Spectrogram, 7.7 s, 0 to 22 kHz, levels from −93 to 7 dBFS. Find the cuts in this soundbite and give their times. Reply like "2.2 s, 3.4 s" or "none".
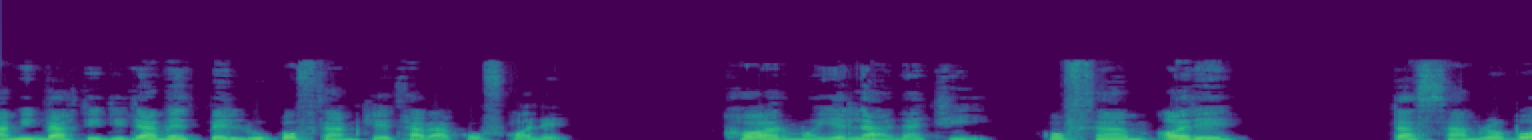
5.1 s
